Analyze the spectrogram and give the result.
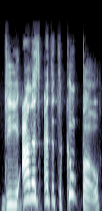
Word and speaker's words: Giannis Antetokounmpo: Giannis Antetokounmpo.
